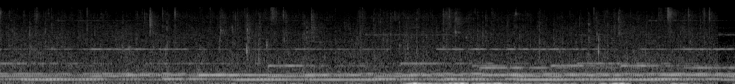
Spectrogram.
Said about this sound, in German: Es ist eine dieser Nächte, in denen das Land stillzustehen scheint. Die Straßen leer, nur das gleichmäßige Prasseln des Regens auf dem Asphalt und das Gefühl, dass irgendwo da draußen jemand ist, der nicht gefunden werden will.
